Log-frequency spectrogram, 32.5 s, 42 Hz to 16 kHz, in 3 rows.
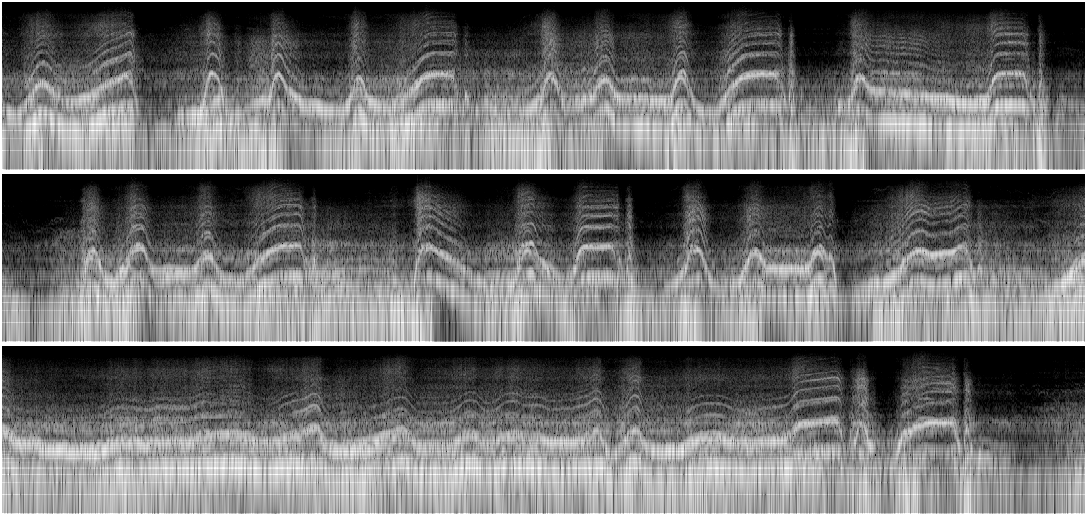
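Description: Five-inch FPV quadcopter's Amax 2306 2500kv brushless motors spinning HQprop V1S three-blade props, their whine rising and falling quickly and constantly with the throttle through freestyle flying, heard through the onboard camera, with a few brief dips where the throttle is cut.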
